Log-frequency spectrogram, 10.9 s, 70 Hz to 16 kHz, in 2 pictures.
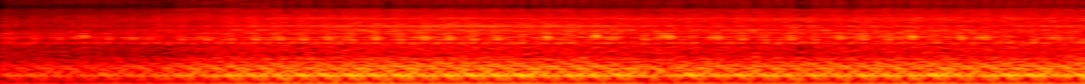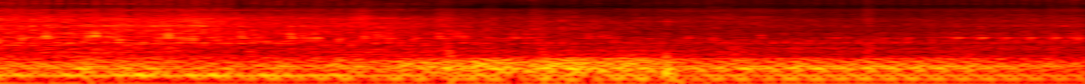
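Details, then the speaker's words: VAZ 2114 engine after repair, with a leaking muffler adding a low-frequency note: steady, even idle and revving with no clatter, where there was previously a clatter on lifting off the throttle; the engine now runs healthily. "да действительно звуков никаких нет которые были потому что при сбрасывании газа начинался вот этот вот лязг"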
